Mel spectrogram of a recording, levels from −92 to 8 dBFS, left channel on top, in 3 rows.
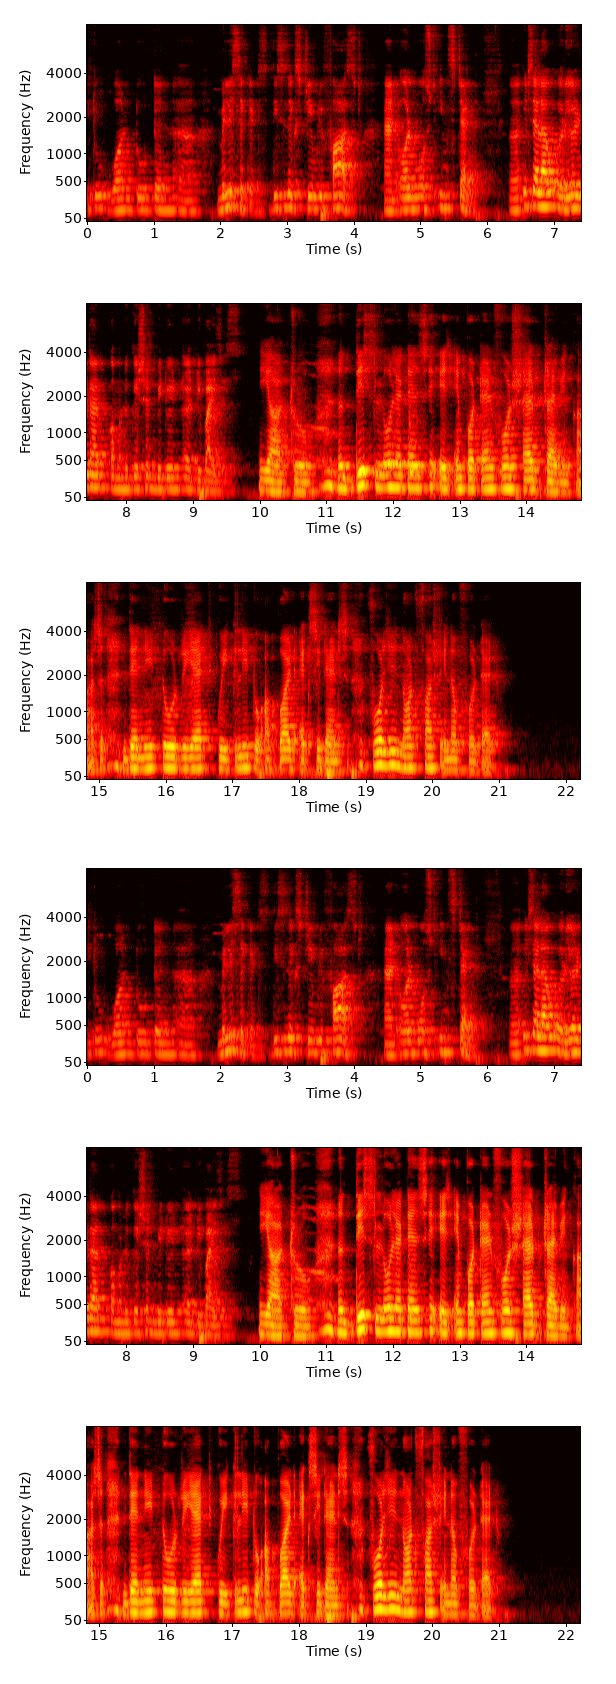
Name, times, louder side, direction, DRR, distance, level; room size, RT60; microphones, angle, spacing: voice 1, 0.0-4.0 4.4-5.8 6.3-9.6 12.2-12.4 13.6-13.7 16.3-16.4, left 2 dB, 75° left, 2 dB, 3.1 m, -35 dB
voice 2, 10.0-20.9, right 2 dB, 45° right, 11 dB, 0.9 m, -26 dB
17.5 x 8.2 x 6.5 m, 0.69 s
head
